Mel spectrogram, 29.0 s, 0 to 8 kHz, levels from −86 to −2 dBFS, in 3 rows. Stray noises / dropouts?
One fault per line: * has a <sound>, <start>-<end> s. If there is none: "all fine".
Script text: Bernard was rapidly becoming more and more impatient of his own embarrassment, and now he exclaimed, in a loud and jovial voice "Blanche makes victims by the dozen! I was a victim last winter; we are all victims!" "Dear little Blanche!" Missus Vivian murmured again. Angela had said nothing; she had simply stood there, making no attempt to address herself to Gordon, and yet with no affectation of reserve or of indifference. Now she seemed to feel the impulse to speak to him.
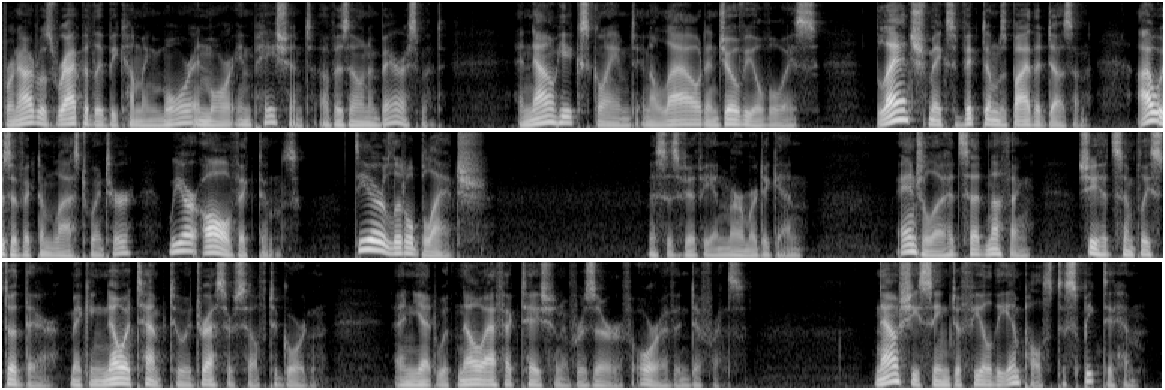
all fine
